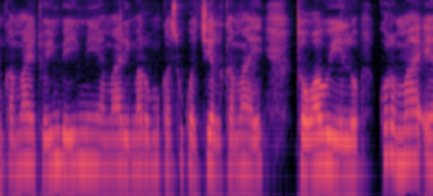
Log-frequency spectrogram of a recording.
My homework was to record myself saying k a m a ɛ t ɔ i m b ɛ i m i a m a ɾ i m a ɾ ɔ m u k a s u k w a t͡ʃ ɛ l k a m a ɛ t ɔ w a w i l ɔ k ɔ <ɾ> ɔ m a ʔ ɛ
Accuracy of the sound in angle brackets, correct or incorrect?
correct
